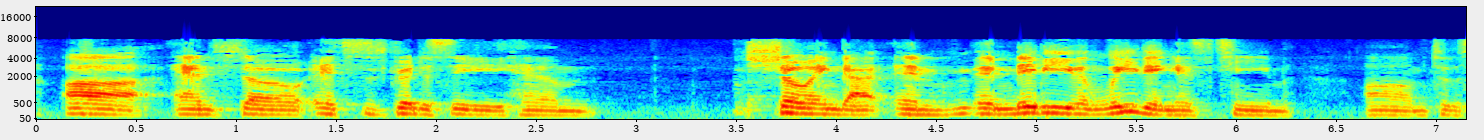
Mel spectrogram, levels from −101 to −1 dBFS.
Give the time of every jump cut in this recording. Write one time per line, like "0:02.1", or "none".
0:03.6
